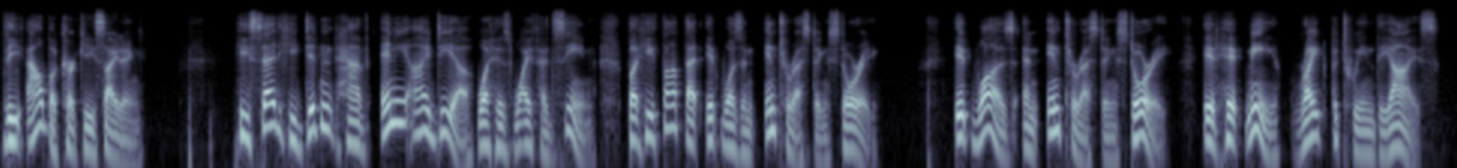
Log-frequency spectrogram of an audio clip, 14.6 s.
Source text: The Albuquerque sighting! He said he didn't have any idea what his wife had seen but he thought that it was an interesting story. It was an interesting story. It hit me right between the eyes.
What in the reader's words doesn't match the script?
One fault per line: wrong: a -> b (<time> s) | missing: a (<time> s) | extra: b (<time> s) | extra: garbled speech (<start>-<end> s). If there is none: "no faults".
no faults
